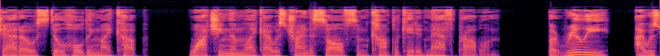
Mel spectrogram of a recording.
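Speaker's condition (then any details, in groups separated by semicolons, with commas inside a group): No condition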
